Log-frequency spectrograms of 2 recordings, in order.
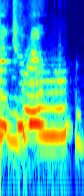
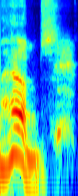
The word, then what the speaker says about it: HEB: I've heard of HEB. I always call them Hebs. I think it's pronounced HEB.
